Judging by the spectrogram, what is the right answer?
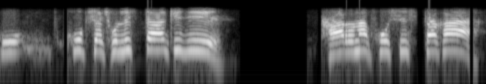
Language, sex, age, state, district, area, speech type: Bodo, female, 60+, Assam, Chirang, rural, conversation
